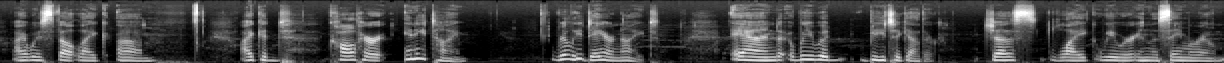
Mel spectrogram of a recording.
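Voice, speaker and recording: Her voice is dark and mellow, with a medium pitch. The woman speaks at a very slow pace, with long, frequent pauses. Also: ordinary pitch variation. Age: 70s. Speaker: eulogy speaker at a memorial. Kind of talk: eulogy. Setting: memorial service. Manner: halting.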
